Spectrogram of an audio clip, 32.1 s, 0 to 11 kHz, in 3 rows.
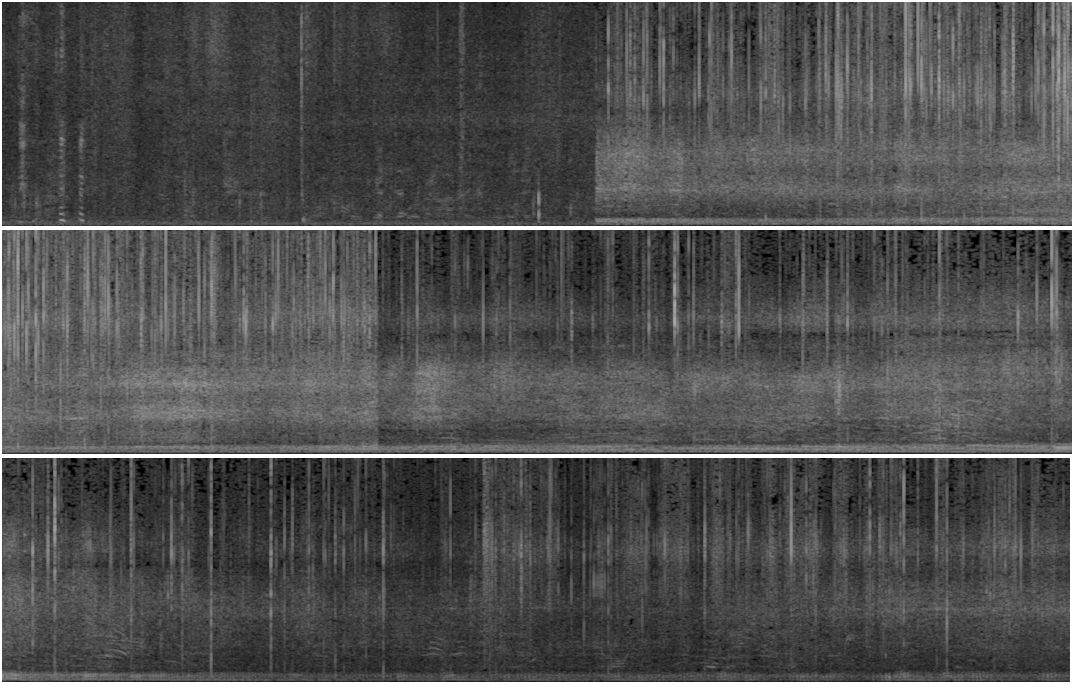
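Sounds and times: motorcycle engines revving: 0.0 - 32.0.

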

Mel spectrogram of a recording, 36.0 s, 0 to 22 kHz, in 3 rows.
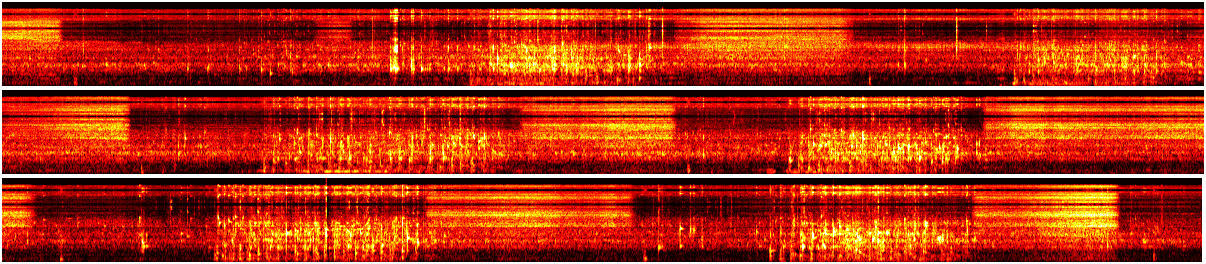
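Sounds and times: regulator hiss on inhale: 0.0 - 0.9, 3.2 - 3.8, 6.7 - 8.6, 11.9 - 13.4, 17.1 - 19.0, 21.8 - 24.5, 28.2 - 30.5, 33.6 - 35.4
exhaust bubbles underwater: 4.6 - 6.6, 10.0 - 12.0, 14.5 - 17.2, 19.6 - 21.8, 26.2 - 28.3, 31.7 - 33.8.

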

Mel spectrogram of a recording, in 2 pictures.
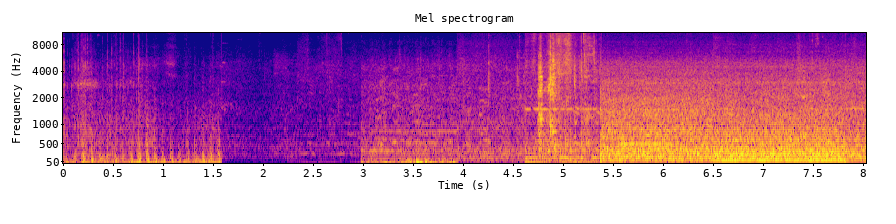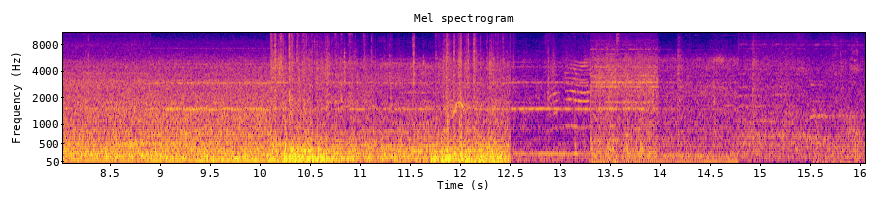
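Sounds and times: jet airliner cabin drone: 3.2 - 16.0.

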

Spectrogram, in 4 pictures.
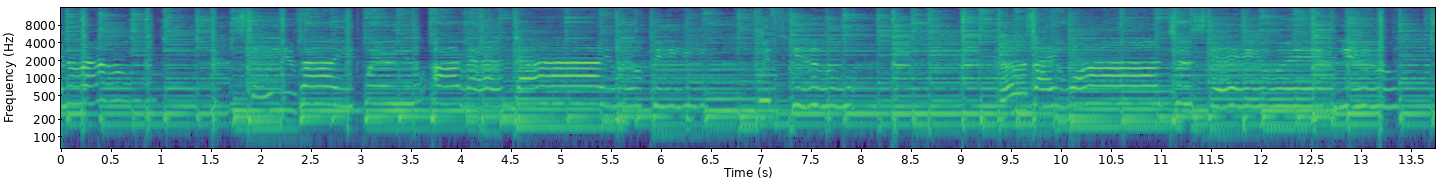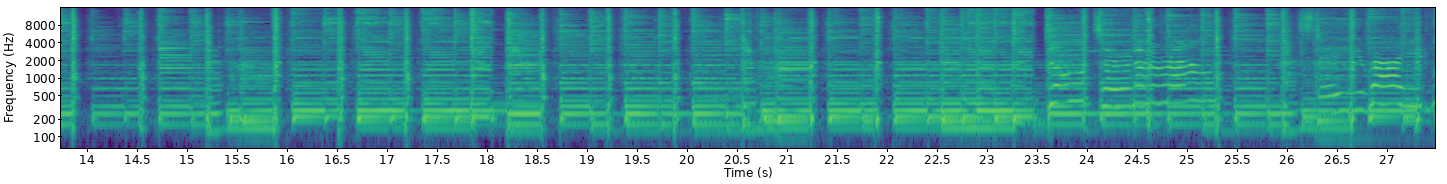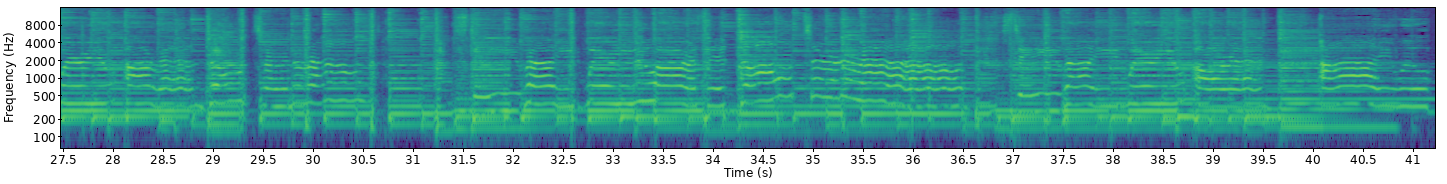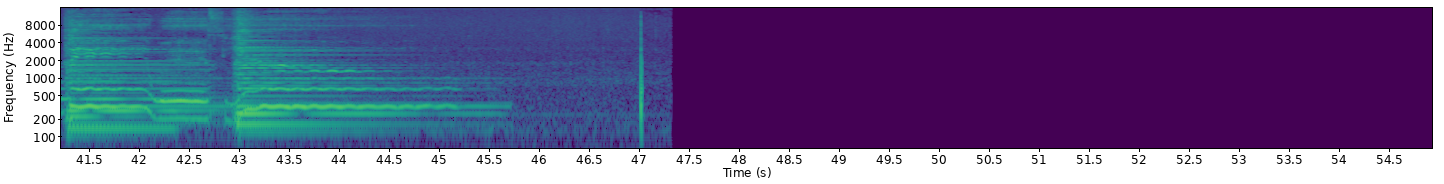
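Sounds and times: person singing: 0.0 - 0.9, 1.5 - 8.2, 9.2 - 13.8, 23.4 - 25.4, 26.0 - 45.5
acoustic guitar strumming: 0.0 - 45.8.

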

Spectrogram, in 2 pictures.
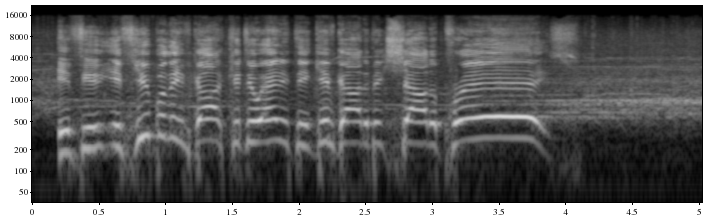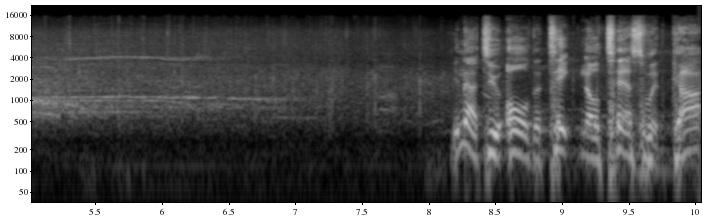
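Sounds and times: congregation applauding: 0.0 - 9.1.

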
